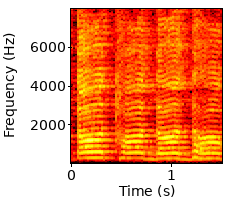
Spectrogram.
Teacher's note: જીભનો અગ્રભાગ ઉપલા દાંતને અડકે છે અને ત્યાં હવાનો અવરોધ થાય છે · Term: દંત્ય વ્યંજનો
